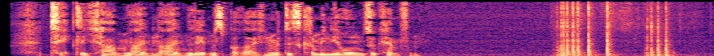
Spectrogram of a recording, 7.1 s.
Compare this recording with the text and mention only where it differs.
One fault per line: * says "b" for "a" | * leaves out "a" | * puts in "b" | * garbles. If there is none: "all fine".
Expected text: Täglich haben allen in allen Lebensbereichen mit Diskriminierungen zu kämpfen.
all fine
